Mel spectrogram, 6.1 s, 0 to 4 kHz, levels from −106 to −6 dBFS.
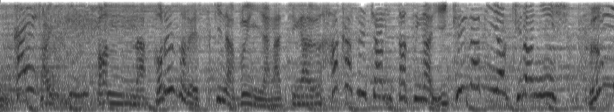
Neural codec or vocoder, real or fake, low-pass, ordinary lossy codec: vocoder, 24 kHz, 100 mel bands, Vocos; fake; 3.6 kHz; none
